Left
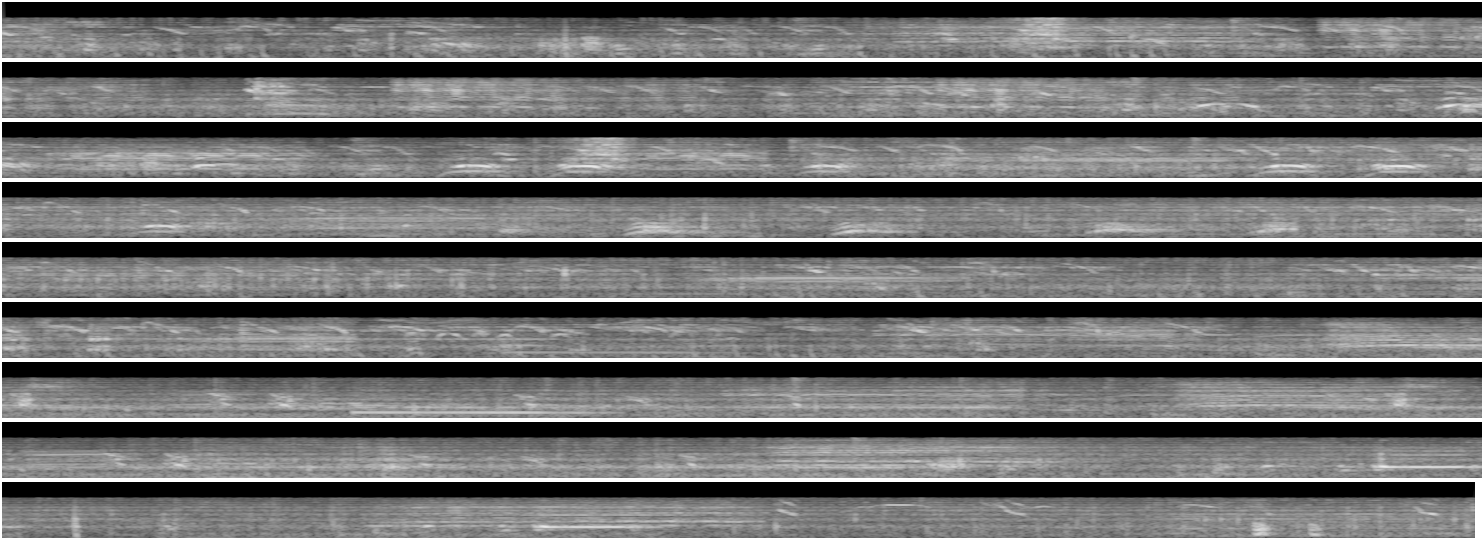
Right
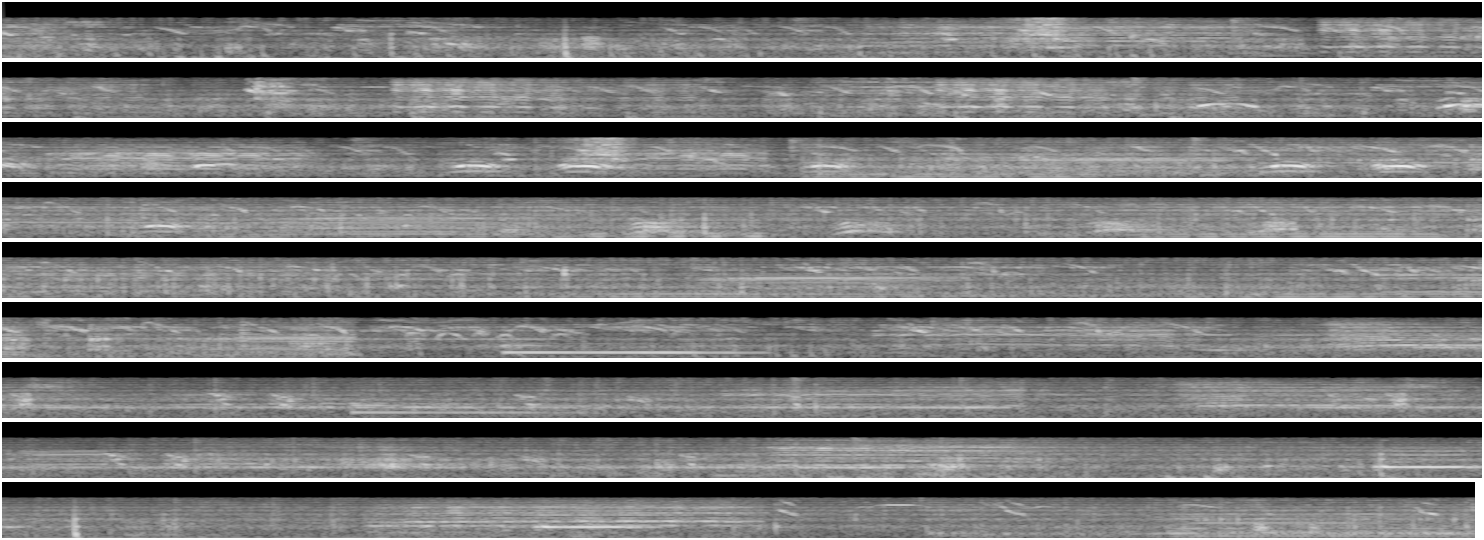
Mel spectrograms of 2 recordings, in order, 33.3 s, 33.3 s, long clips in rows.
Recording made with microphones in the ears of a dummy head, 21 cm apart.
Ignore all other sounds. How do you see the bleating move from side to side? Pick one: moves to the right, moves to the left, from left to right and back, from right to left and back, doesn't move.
from right to left and back.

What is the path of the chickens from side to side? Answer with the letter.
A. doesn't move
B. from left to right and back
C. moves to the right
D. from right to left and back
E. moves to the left
B.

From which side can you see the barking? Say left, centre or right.
centre.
